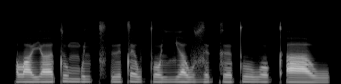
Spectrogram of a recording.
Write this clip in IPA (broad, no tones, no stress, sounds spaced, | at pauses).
lˠ ɐ j ɐ t u m u lʲ t͡sʼ ɨ t ɘ w t̪ o lʲ ʎ ɐ w z ɨ k ɘ t̪ u w o kʼ a w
